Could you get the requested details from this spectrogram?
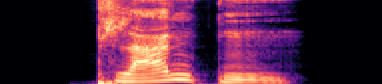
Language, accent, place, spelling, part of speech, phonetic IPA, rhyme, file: German, Germany, Berlin, planten, verb, [ˈplaːntn̩], -aːntn̩, De-planten.ogg
- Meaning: inflection of planen: 1. first/third-person plural preterite 2. first/third-person plural subjunctive II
